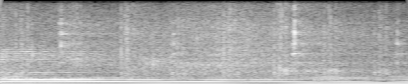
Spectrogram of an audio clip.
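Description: A single held note from an amplified instrument in a live band, steady and sustained with overtones, swelling slightly near the end.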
